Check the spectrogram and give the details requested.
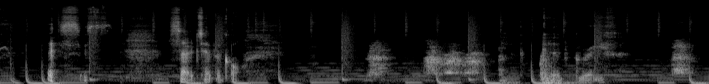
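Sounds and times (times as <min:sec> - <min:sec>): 
speech: 0:00.5 - 0:01.1, 0:01.7 - 0:02.8, 0:05.5 - 0:06.9
dog barking: 0:03.7 - 0:05.1, 0:06.7 - 0:07.0.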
